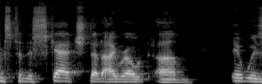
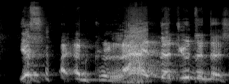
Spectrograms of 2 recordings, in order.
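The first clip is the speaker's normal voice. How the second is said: put-on very high, guttural Japanese accent; 11 semitones higher than usual. Retelling acting out a character for a performer: guttural Japanese character voice.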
